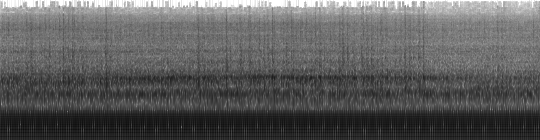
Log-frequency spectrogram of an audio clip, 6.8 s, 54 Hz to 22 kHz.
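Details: Subaru EJ20X engine at idle: heavy steady low drone with a regular light knock about 160 per minute; possible rod knock, unconfirmed.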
